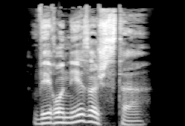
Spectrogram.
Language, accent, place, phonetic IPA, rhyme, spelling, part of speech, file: German, Germany, Berlin, [ˌveʁoˈneːzɪʃstɐ], -eːzɪʃstɐ, veronesischster, adjective, De-veronesischster.ogg
- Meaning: inflection of veronesisch: 1. strong/mixed nominative masculine singular superlative degree 2. strong genitive/dative feminine singular superlative degree 3. strong genitive plural superlative degree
